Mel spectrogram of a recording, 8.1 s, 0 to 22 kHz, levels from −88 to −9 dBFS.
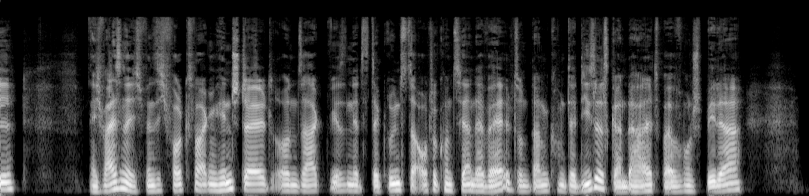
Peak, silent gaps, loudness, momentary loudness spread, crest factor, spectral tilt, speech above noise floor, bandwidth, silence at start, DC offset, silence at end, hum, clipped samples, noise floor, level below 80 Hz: -4 dBFS; none; -19 LUFS; 5 LU; 16 dB; -6 dB/octave; 36 dB; 15.5 kHz; 0 s; under 0.1%; 0.7 s; none; under 0.1%; -54 dBFS; -64 dBFS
